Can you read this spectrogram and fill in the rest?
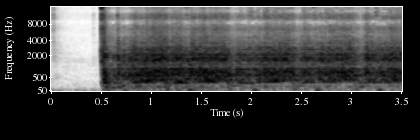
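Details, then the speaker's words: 1971 John Deere 140 H1 lawn tractor, long parked, first crank: starter spins the engine at an even rhythm with steady pulses, no firing, but compression sounds healthy. "Oh yeah, it's got spark, or it's got compression."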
